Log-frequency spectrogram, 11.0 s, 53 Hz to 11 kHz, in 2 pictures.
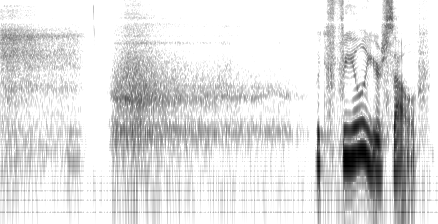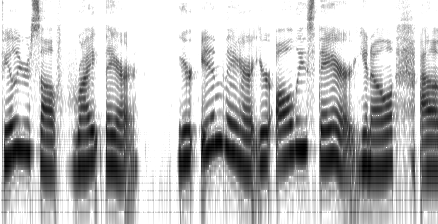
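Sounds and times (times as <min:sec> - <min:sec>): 
deep breath: 0:00.0 - 0:03.9
speech: 0:04.0 - 0:10.9.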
